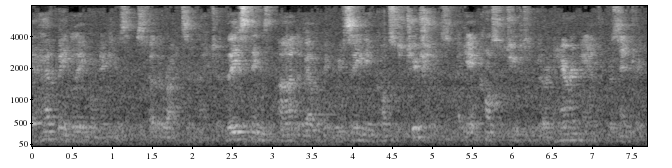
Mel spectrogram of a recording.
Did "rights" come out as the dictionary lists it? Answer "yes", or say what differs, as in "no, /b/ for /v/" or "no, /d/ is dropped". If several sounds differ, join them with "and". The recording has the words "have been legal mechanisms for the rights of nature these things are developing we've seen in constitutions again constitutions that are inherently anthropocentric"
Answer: yes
